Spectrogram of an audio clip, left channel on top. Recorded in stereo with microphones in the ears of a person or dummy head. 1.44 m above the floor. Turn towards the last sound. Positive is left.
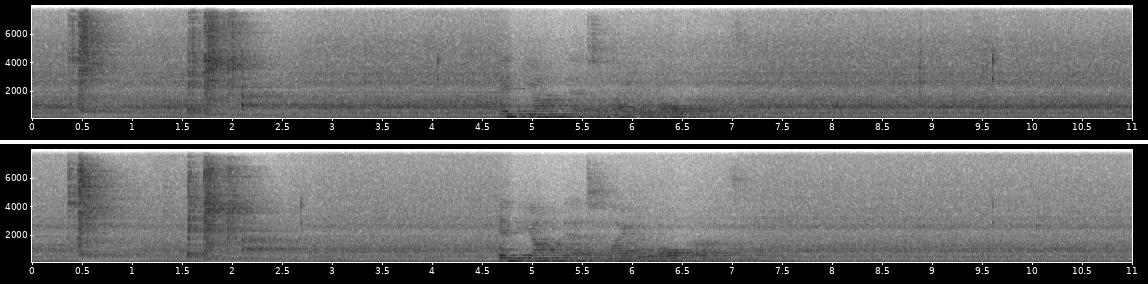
turn(degrees=-40)  # may be behind; listen again after turning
